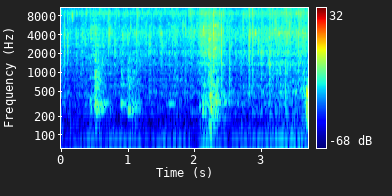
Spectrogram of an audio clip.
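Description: Curry leaves crackle and sizzle in hot oil inside a pressure cooker for Telangana-style kalakura, a soft, continuous frying hiss with occasional stirring scrapes that grows a little louder toward the end.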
